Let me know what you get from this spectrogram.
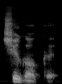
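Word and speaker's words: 中国: But in Japanese, it's pronounced chugoku.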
